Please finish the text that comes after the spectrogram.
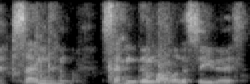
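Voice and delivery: high-pitched, amused urging; eager, high and giggly; tickled eagerness. Real, not acted. Amused, eager demand after laughing.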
